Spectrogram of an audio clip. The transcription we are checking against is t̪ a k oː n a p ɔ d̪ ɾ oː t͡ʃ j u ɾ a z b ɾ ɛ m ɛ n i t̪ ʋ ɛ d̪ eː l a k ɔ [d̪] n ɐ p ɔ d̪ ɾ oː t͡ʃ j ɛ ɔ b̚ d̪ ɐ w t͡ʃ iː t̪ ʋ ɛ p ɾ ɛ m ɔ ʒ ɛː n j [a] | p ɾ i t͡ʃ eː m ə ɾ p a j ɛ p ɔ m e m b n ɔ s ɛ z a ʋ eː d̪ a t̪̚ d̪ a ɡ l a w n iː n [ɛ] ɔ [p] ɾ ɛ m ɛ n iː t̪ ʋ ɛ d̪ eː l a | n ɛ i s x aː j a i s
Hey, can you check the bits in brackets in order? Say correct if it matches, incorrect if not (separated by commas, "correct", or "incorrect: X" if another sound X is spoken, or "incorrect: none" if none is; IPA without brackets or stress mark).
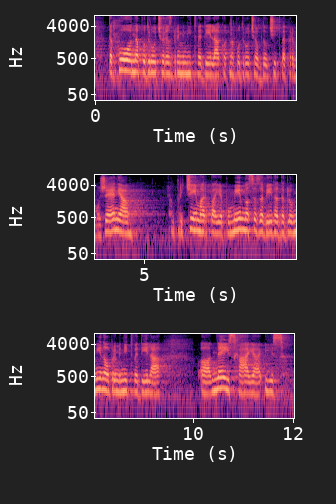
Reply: incorrect: t̪, correct, incorrect: a, incorrect: b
